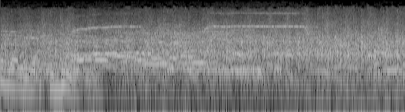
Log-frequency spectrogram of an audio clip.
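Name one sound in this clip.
A large crowd applauds throughout.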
